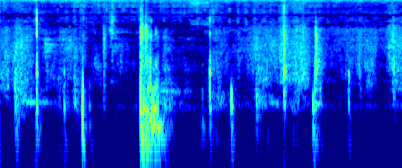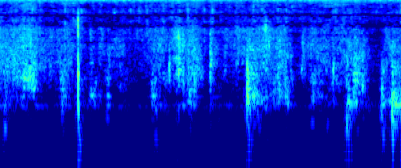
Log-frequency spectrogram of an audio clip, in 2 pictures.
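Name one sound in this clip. Metal ladder rungs clank and knock under climbing hands and feet, echoing in a narrow stone shaft.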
